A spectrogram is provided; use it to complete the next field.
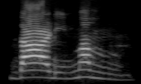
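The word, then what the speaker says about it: दाडिमम्: नारंगम, पनसम, दाड़ीमम. म के ऊपर थोड़ा स्ट्रेस देना है.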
